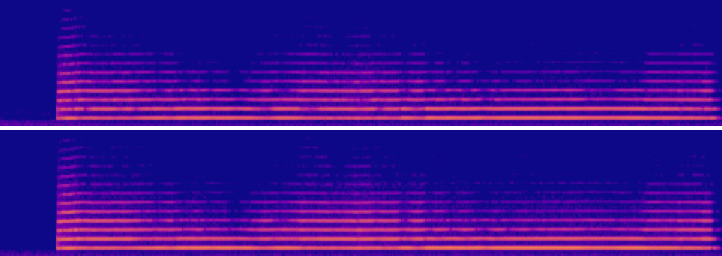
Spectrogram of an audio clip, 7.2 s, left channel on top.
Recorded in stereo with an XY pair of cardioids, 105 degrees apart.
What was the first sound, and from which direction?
A trumpet, 40° right.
